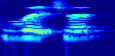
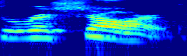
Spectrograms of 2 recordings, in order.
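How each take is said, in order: First: The name has the usual English pronunciation. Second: The name has a French Creole pronunciation. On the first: The speaker calls it wrong. "it's not pronounced Richard" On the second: The speaker calls it right. "it's Richard"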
